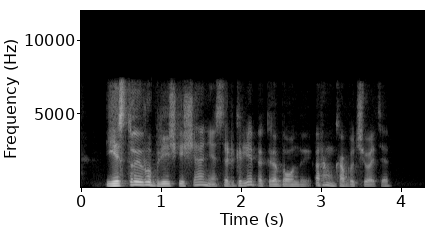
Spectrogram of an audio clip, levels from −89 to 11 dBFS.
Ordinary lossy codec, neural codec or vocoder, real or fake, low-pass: AAC, 64 kbps; codec, 16 kHz, 0.8 kbps, ZipCodec; fake; 7.2 kHz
